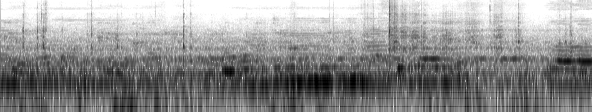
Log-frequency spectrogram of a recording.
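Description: Indistinct voices in the background, with a few light clicks of plastic dollhouse furniture being handled, the sharpest about one and a half and three seconds in.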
